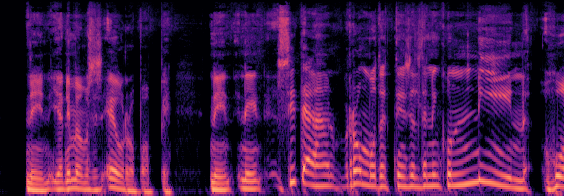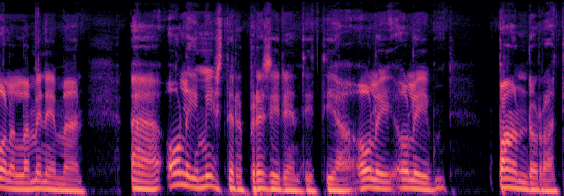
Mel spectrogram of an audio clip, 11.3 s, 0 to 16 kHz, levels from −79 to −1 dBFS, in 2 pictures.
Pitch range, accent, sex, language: 115-185 Hz, native, male, Finnish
